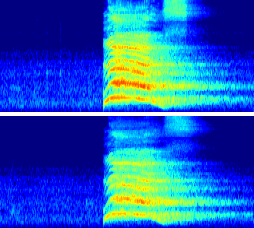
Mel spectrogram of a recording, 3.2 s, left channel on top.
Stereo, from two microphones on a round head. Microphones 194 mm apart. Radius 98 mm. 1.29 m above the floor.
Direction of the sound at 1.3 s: 45° left (ahead or behind).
